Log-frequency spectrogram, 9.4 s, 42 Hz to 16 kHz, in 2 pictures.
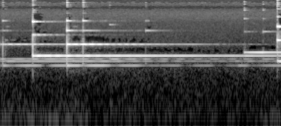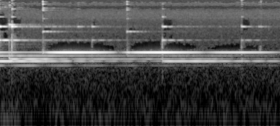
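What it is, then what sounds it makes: Metal tube wind chime. Fingers gently knock the tubes of a hanging hollow metal tube wind chime, letting them sway and chime. Clear, bright metallic tones ring out in overlapping strikes, with the main pitch around 1.1 kHz. Each note sustains and slowly fades into a shimmering wash.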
